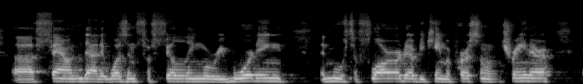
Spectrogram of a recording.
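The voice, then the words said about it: Staten Island New York accent. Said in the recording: “You could tell by the Staten Island accent.”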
